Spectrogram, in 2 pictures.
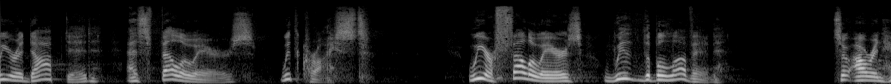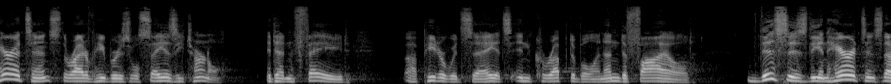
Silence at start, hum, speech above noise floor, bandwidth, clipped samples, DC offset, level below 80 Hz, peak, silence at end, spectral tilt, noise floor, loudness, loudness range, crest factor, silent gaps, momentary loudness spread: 0 s; none; 53 dB; 16 kHz; under 0.1%; under 0.1%; -68 dBFS; -4 dBFS; 0 s; -4.5 dB/octave; -76 dBFS; -24 LUFS; 6 LU; 20 dB; none; 15 LU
